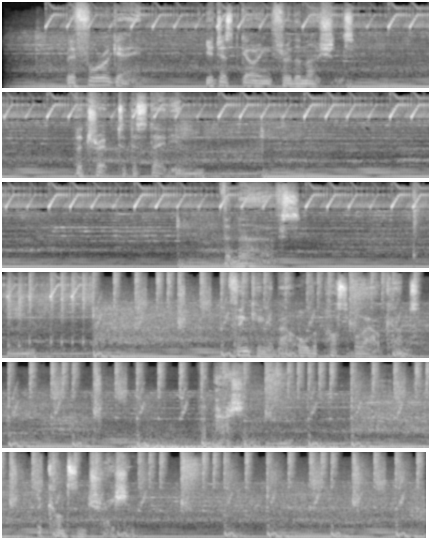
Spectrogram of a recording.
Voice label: male british english sport comercial; ideasonora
